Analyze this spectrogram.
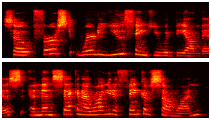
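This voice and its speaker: A woman giving an online workshop presentation, explaining clearly and checking in with her listeners with a frequent "okay?". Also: on the high side, animated, normal speed. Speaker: webinar presenter.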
